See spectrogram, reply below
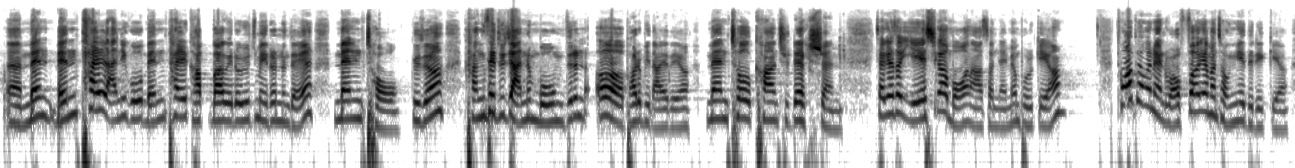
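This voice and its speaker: A young adult woman teaching a TOEFL class online, chatty and lively, often asking students questions. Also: on the high side, in a large hall. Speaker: TOEFL instructor. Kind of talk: online lecture.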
